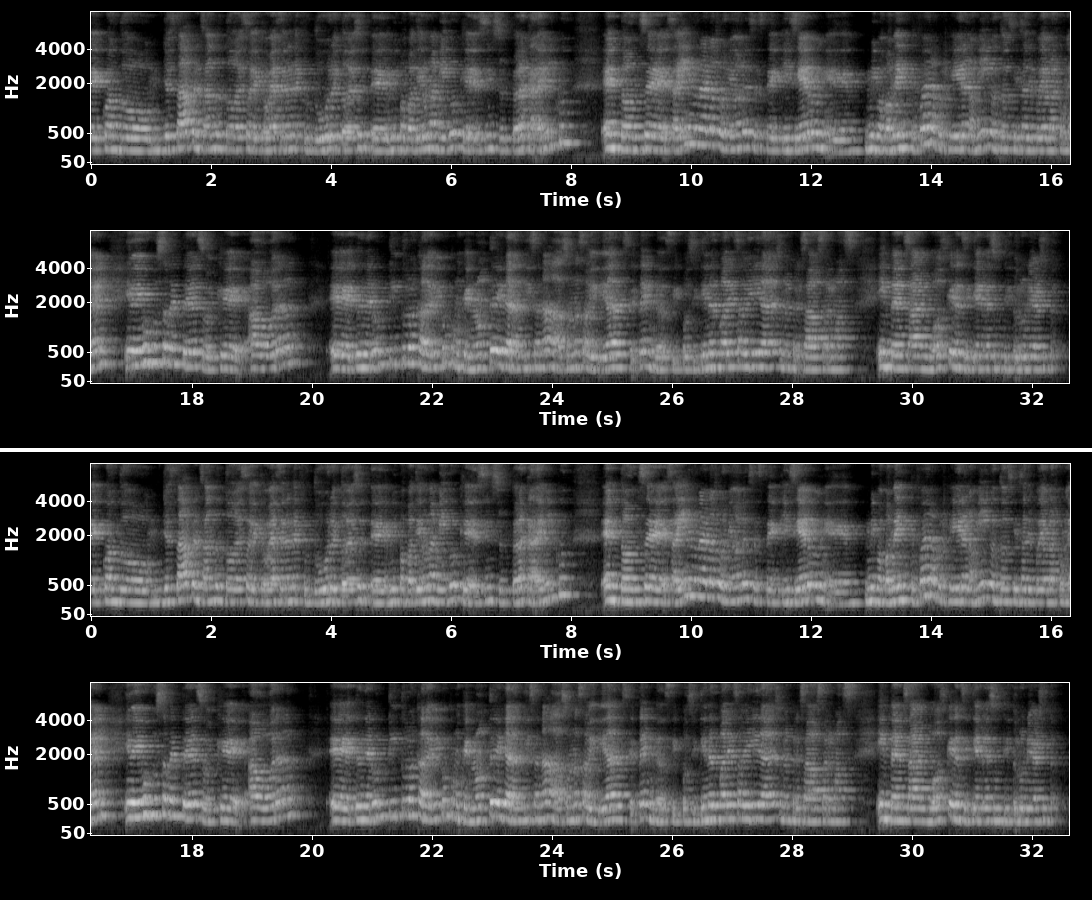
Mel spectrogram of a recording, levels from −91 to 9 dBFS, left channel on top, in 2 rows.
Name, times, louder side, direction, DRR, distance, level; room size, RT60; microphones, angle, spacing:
voice 1, 0.0-19.7 20.3-28.9 29.1-32.3, right 1 dB, 70° right, -5 dB, 1.4 m, -25 dB
7.8 x 5.8 x 2.2 m, 0.79 s
head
